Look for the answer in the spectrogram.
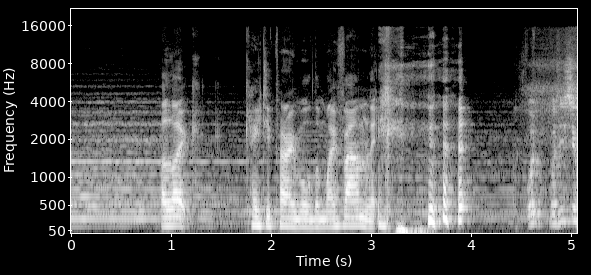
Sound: laughs

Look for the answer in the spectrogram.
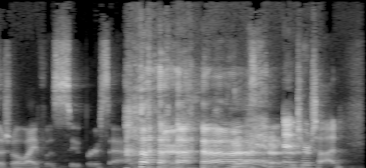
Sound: laughing

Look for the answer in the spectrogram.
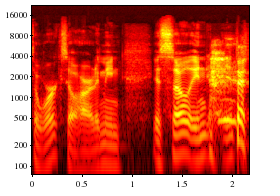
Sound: laughs

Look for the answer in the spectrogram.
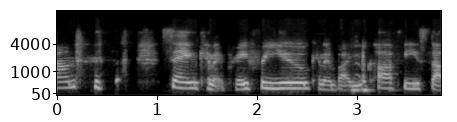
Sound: laughs

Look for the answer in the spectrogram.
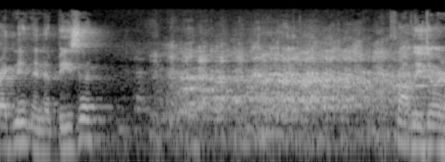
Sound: audience laughing

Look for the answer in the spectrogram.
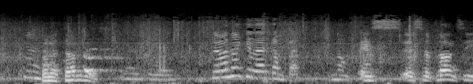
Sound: people speaking Spanish

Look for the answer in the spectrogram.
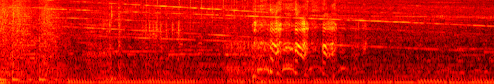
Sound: laughs

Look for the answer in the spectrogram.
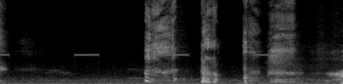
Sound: coughs

